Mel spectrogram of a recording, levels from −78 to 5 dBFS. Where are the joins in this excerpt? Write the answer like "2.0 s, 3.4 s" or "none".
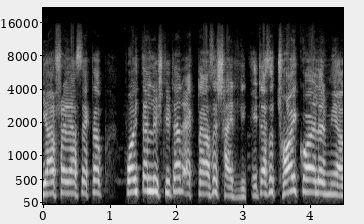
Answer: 3.0 s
